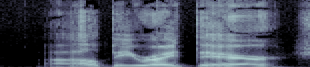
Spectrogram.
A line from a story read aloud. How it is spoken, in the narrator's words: shouts John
